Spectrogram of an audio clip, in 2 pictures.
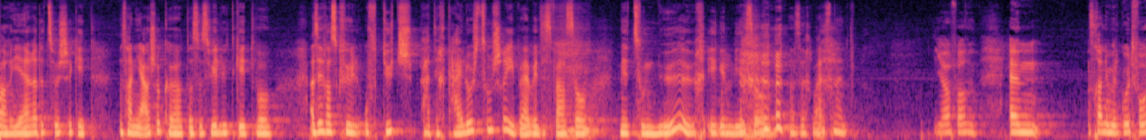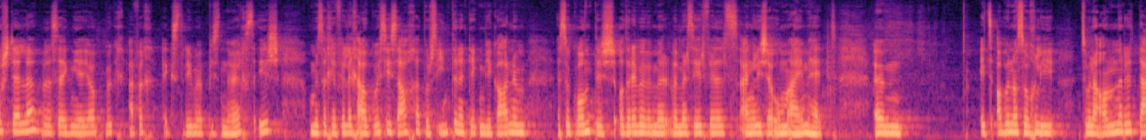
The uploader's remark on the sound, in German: Sind wir nicht nur auf Kanal K live gegangen, sondern durften in der Bar im Stall vor einem Live-Publikum podcasten. Die Kirsche auf der Torte: Das abschliessende Live-Set.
